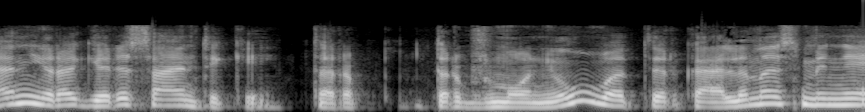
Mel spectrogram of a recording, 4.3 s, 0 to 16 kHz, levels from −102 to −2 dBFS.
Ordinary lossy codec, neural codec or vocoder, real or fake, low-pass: AAC, 48 kbps; codec, 16 kHz, 4.8 kbps, FACodec; fake; 7.2 kHz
